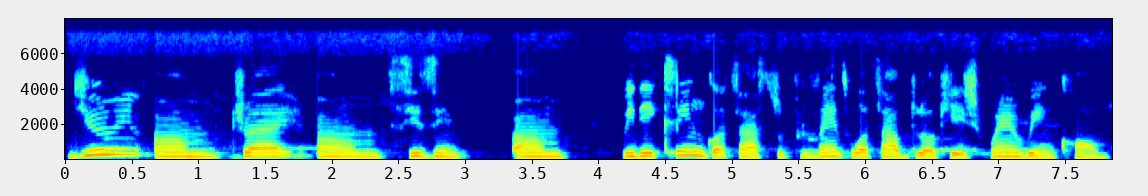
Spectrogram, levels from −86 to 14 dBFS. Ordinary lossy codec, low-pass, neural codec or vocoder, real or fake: none; 7.2 kHz; none; real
